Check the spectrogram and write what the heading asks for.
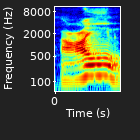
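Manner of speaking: আইন squeezed from mid-throat, long vowel; pressed throat sound. Shown as a demonstration. Teacher models Arabic letter, pressed throat sound. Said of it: "চাপ দিয়ে পড়ব".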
